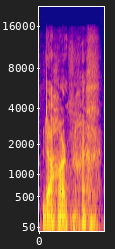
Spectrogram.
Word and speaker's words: Dharma: Dharma. Thank you. Using your decades in the ashram to correct my pronunciation.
